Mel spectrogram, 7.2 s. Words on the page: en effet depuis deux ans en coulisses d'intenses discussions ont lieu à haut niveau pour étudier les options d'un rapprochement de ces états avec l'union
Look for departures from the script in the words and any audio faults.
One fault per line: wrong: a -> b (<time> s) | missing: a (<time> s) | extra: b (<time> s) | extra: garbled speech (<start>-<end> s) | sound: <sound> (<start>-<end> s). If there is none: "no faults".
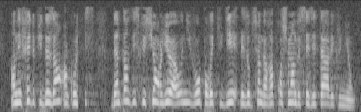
sound: dropout (1.6-1.7 s)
